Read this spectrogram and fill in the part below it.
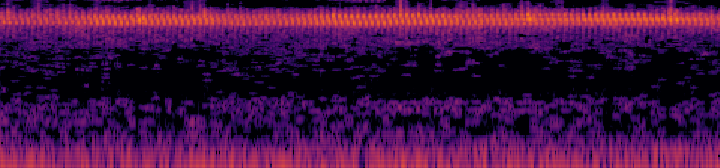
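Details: A common grasshopper warbler (Locustella naevia) gives its reeling song, a high, dry, unbroken insect-like trill that runs on without a pause.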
